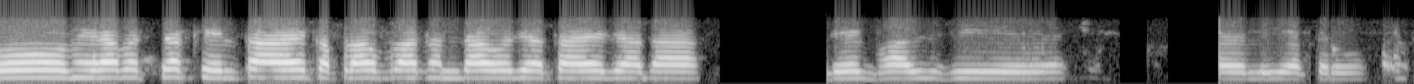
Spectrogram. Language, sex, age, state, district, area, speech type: Hindi, female, 30-45, Uttar Pradesh, Bhadohi, rural, conversation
